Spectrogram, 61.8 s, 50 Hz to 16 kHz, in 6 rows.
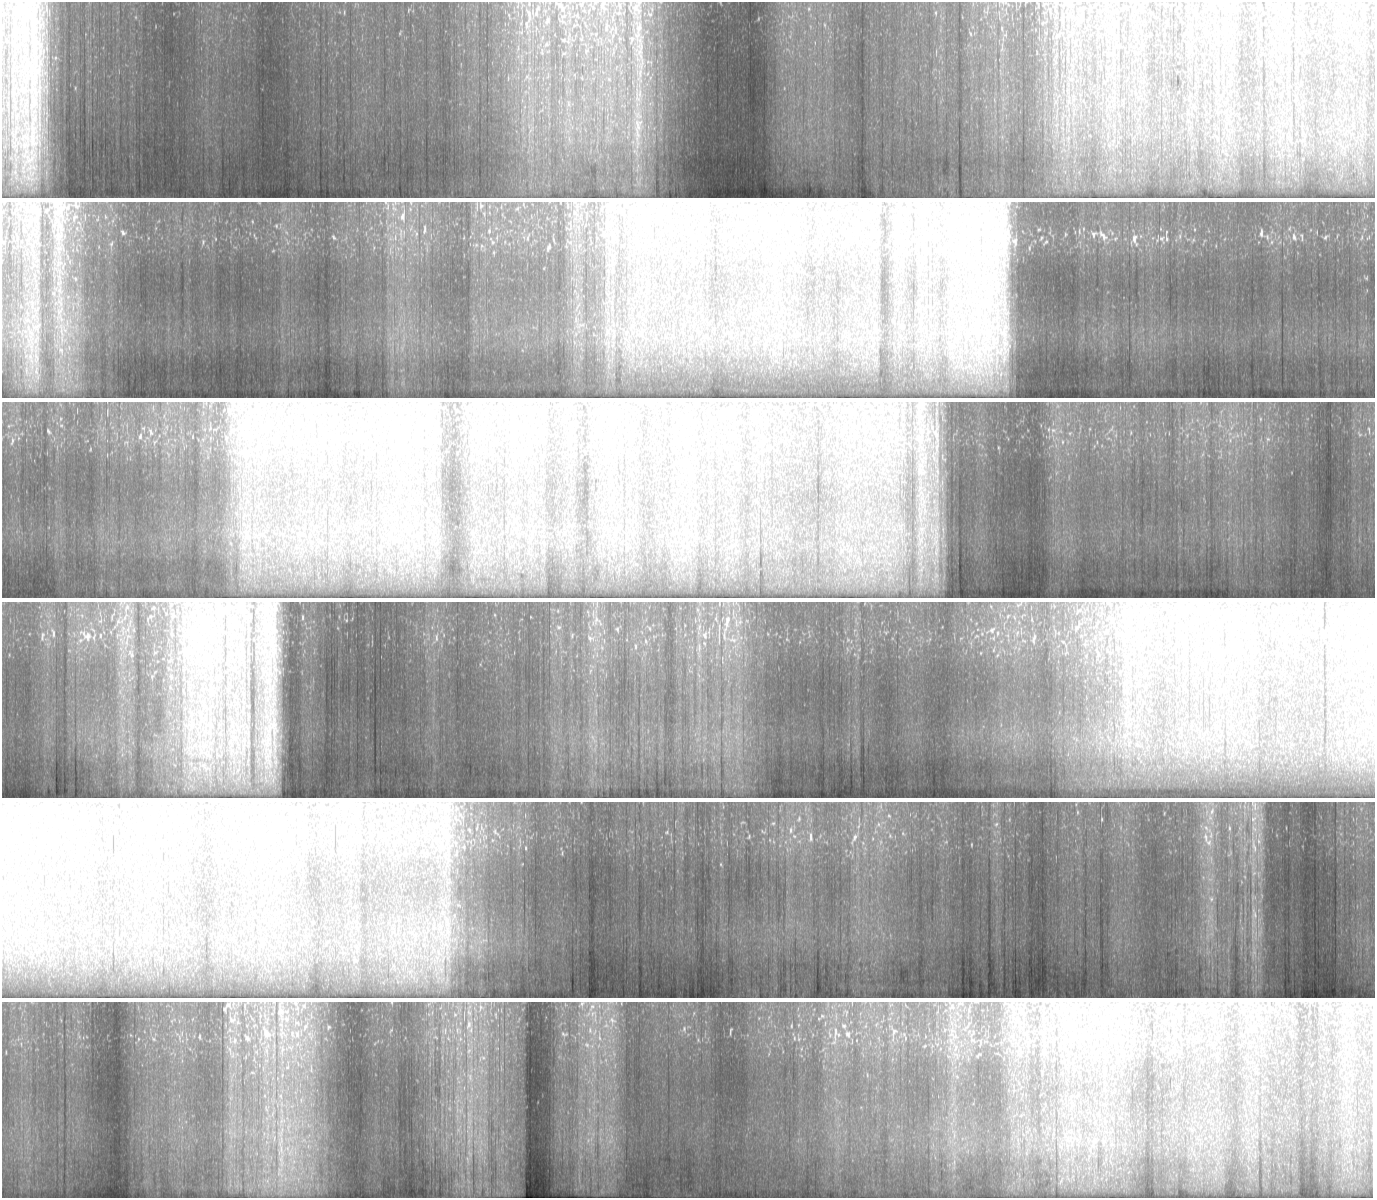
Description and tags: Frozen Tarp Moves 2 BM-01.L
Frozen tarp - I left a large wet tarp outside one night during the winter and it froze, this is the sound of it being crumpled up. Nice ice creaks. Originally was to be used for the movement sounds of an Ice Dragon! Recoded with a Zoom H4
Creak, Frozen, Ice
